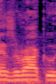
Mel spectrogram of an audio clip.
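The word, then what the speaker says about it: Ezeiruaku: Is Donovan Ezaraku here?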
